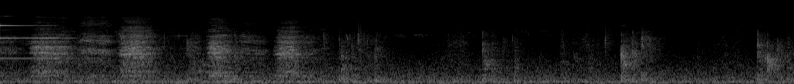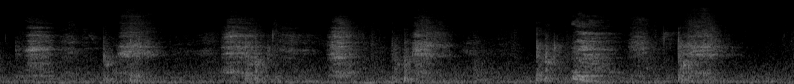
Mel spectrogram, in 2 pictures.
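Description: Sneakers thump and scuff on a mat in quick steps.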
